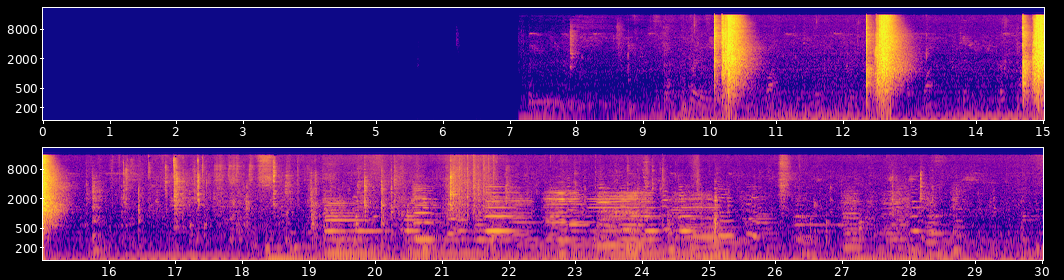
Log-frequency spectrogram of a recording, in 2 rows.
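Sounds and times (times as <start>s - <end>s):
cellos playing sustained notes: 9.4s - 10.1s, 10.8s - 12.3s, 17.7s - 30.0s
low drone: 9.4s - 30.0s
group hand claps: 10.0s - 10.9s, 12.3s - 13.3s, 14.6s - 15.6s.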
